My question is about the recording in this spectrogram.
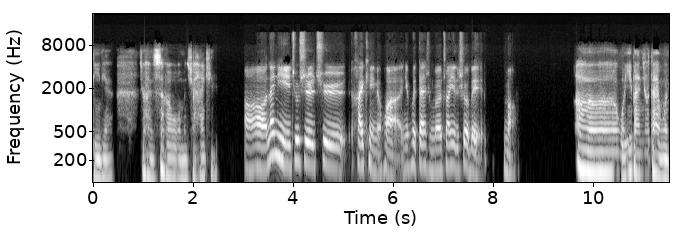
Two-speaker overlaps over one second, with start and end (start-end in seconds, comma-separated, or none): none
